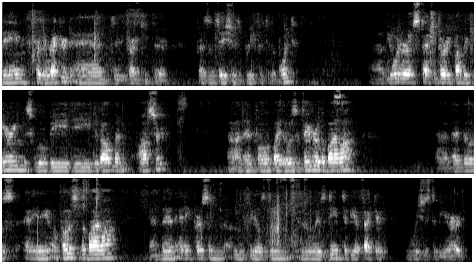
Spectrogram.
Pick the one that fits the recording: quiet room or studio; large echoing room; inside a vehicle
large echoing room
